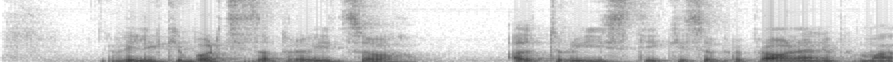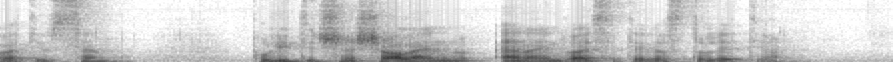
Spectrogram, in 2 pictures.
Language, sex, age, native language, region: Slovenian, male, 30-49, Slovenian, Drava region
